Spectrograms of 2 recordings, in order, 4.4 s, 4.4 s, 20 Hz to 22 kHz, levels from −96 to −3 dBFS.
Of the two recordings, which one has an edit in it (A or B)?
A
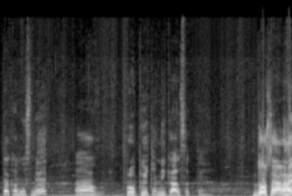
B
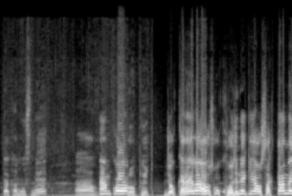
B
